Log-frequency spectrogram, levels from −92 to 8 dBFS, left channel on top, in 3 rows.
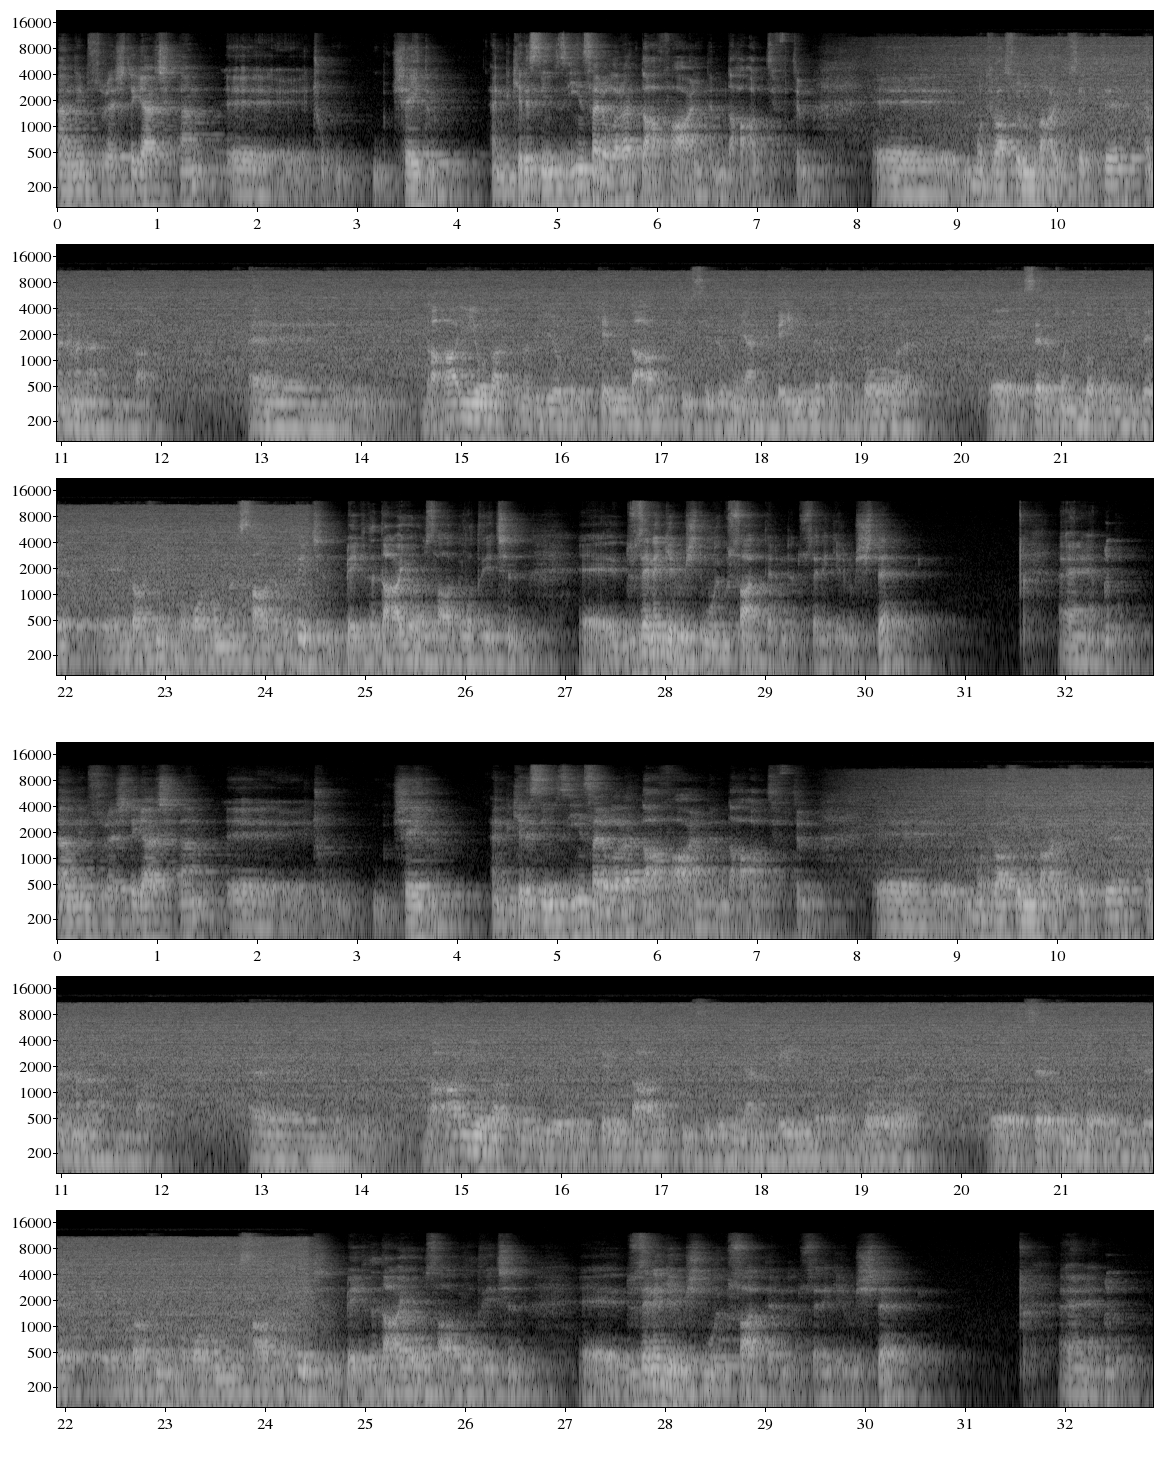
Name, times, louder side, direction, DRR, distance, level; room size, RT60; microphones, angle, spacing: voice 1, 0.0-2.9 3.2-3.9 4.3-11.9 12.9-30.3 31.5-31.6 31.9-32.3, left 2 dB, 30° left, 3 dB, 0.4 m, -28 dB
sound 1, 7.8-24.4, right 2 dB, 70° right, 1.2 m, -34 dB
4.4 x 3.0 x 2.3 m, 1.2 s
head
